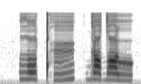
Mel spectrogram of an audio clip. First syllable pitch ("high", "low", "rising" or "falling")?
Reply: low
